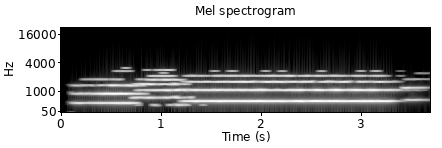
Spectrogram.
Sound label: trpt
